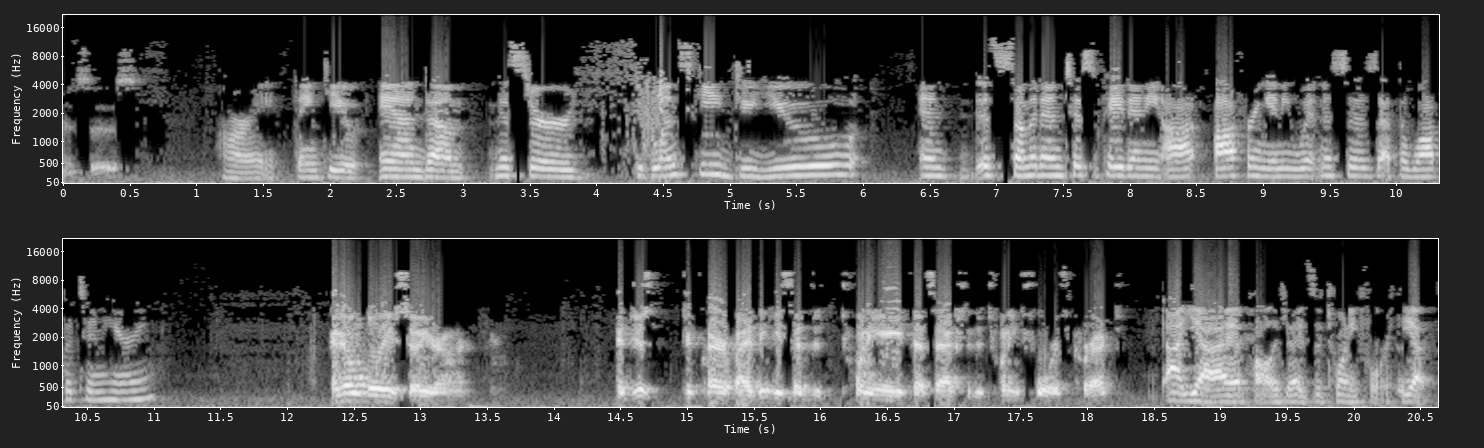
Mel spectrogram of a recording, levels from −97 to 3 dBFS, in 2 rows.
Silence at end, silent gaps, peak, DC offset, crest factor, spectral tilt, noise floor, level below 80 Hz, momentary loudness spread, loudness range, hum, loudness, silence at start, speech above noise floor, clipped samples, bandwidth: 0.05 s; none; 0 dBFS; under 0.1%; 10 dB; -3.5 dB/octave; -38 dBFS; -38 dBFS; 13 LU; 5 LU; none; -10 LUFS; 0 s; 28 dB; 1%; 16.5 kHz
